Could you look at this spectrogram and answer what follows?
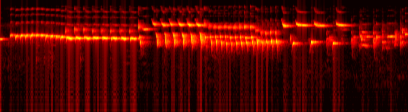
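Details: A Spanish timbrado canary sings a drawn-out bell-like roll, then faster chopped trills at several pitches and a series of separate downslurred whistled notes near the end.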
